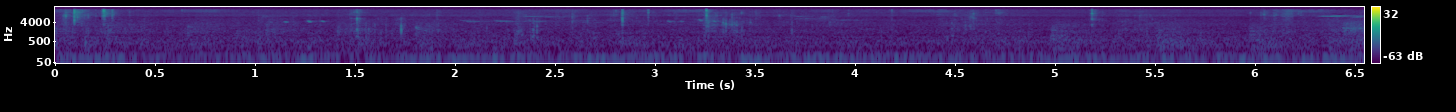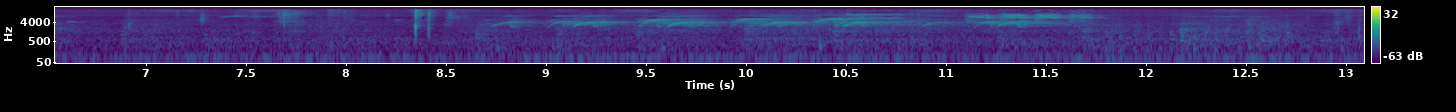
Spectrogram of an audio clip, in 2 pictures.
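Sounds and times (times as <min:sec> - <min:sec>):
songbird chirping: 0:01.1 - 0:04.7, 0:06.0 - 0:13.0.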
